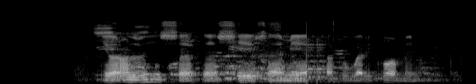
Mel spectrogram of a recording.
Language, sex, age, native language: Icelandic, male, 18-19, Icelandic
